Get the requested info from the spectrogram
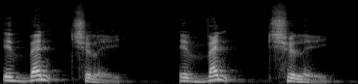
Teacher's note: Tu is pronounced CH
